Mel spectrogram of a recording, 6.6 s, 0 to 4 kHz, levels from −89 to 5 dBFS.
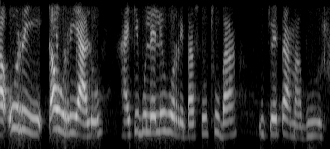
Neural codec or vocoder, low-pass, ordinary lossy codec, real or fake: none; 3.6 kHz; Opus, 64 kbps; real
